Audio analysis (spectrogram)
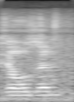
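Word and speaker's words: Plzeň: beat the Russians to pleasent week we pronounce it Pilsen so they honored the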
